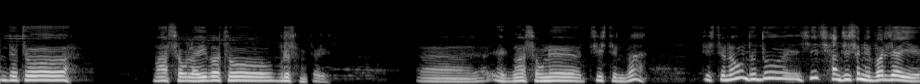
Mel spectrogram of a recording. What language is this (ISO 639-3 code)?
brx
